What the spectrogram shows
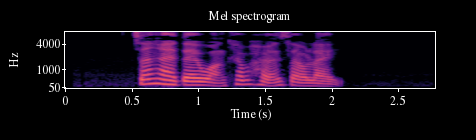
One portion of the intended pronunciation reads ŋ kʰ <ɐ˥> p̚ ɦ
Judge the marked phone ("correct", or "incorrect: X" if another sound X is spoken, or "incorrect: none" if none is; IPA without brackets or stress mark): correct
